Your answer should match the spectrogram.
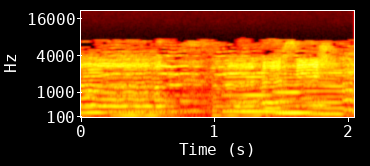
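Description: A male cantor singing a liturgical melody in long held notes, with bowed strings accompanying; the sound dips briefly about halfway between phrases.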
